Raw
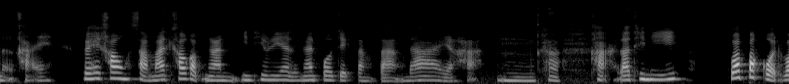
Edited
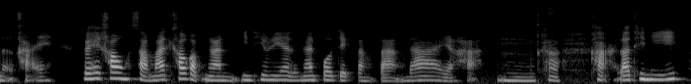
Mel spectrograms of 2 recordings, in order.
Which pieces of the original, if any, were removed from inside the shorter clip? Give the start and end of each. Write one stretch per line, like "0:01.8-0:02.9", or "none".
none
